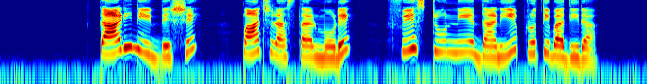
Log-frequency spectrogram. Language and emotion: Bengali, neutral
